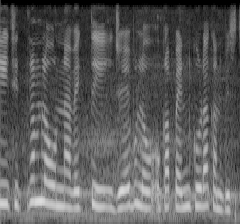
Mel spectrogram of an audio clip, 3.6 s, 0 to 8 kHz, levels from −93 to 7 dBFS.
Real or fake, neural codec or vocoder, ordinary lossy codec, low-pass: real; none; none; 7.2 kHz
